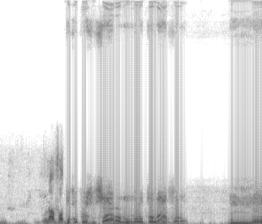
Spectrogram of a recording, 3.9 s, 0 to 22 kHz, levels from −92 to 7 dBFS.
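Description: From 0.97 s to the end, the sound turns dull and robotic: interleaved audio read as planar. Each 5.8 ms block (fitting a 256-sample buffer) has its samples split into half-speed halves, causing a 172 Hz buzz. Unlike a pitch shift, there is no clear octave drop.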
